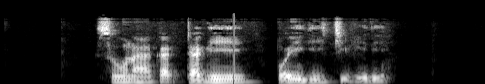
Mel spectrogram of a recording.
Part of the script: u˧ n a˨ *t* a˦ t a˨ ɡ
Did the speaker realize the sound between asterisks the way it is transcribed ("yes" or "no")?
no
